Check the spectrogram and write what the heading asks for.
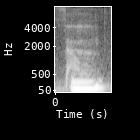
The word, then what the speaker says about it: Samhain: No, because the fundamentalist strikes back and says, but have you ever heard of Sam Hain?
